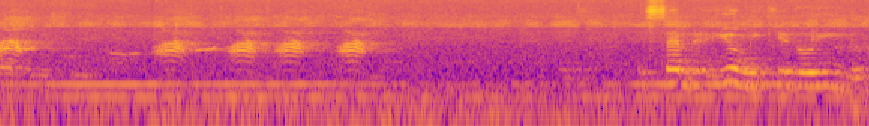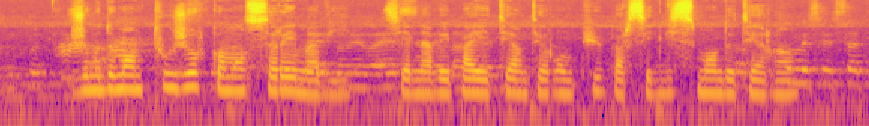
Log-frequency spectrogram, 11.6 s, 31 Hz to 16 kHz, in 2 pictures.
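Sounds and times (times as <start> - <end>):
crows cawing: 0.0 - 3.0, 6.1 - 7.0
steady low hum: 0.0 - 11.2
rough outdoor noise: 0.0 - 11.5
speech: 4.2 - 11.5.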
